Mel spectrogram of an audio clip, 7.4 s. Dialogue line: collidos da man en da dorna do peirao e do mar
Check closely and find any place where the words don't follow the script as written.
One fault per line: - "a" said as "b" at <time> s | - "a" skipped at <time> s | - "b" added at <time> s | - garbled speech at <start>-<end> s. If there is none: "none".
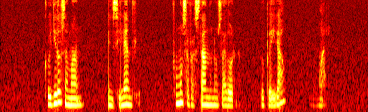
- "silencio fomos afastándonos" added at 2.2 s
